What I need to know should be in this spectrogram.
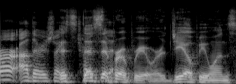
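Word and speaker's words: GLP-1: others that's appropriate word glp one's the way to say it you never know anymore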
